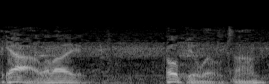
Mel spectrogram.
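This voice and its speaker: An actor playing a calm, easygoing frontier lawman, understated and laconic, in a 1950s radio drama. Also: rumbling low, slow, exaggerated voice. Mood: patient, tactful. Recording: dull 1950s radio, loud background crowd.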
